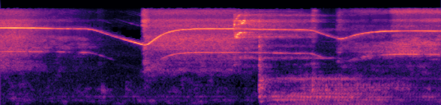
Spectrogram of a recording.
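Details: Portable dental unit with inbuilt scaler, pneumatic air rotor handpiece demonstrated running: high-pitched whine that dips and recovers as the speed changes, with a low machine rumble.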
